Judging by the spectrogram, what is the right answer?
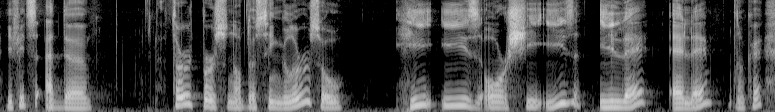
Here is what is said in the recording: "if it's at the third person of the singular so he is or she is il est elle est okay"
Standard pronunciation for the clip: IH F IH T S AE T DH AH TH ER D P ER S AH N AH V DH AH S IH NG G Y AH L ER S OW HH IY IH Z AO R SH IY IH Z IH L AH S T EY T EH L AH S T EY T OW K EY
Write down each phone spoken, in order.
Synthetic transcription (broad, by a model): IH F IH T S AE T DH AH TH ER D P ER S AH N AH V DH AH S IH NG G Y L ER S OW HH IY IH Z AO R SH IY IH Z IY L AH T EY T EH L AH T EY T OW K EY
